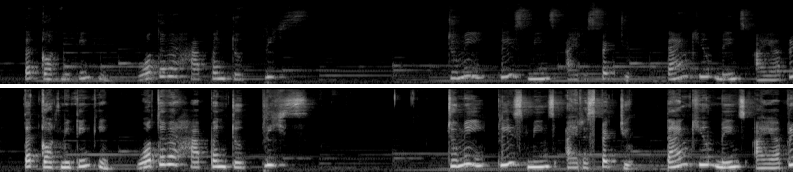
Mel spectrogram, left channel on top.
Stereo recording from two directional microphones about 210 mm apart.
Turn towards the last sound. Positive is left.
turn(degrees=-55)  # may be behind; listen again after turning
